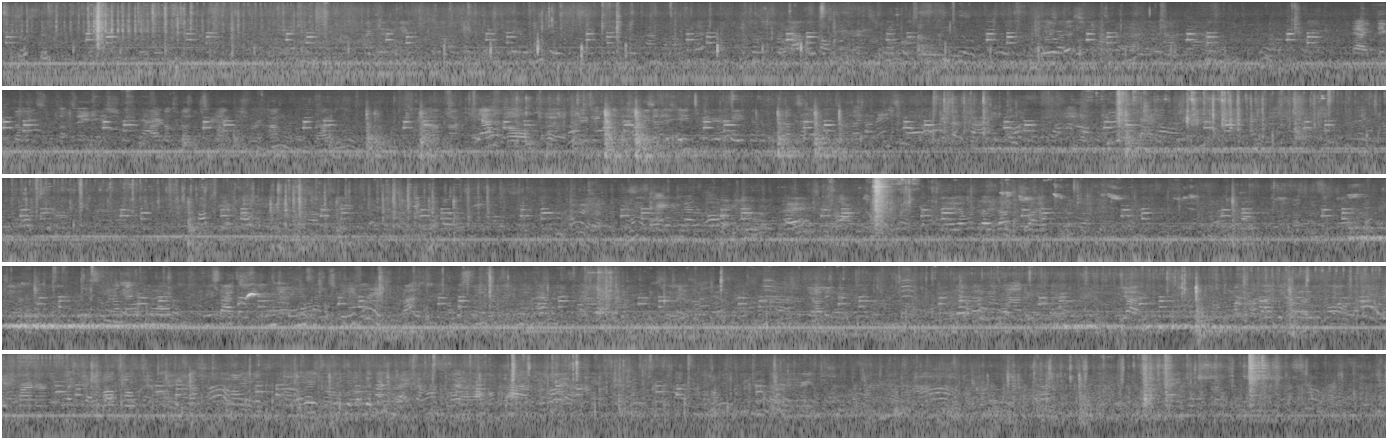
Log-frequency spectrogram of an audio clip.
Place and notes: A ship is passing on the Maas; the bridge goes up to let it through. Pedestrians can pass, while people with bikes have to wait.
